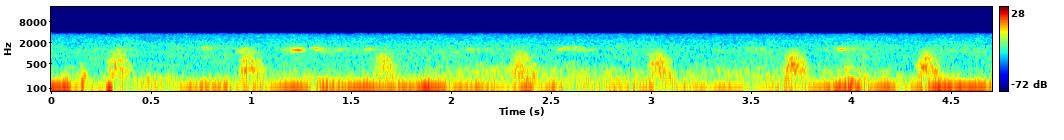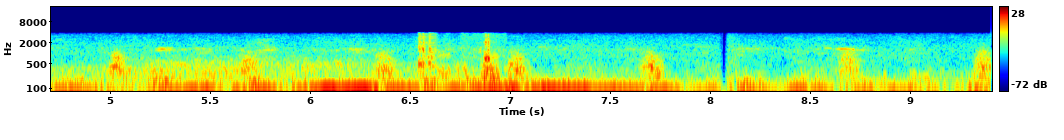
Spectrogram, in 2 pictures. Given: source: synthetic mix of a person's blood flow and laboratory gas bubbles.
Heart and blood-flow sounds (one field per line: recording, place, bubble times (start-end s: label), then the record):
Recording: Doppler ultrasound of blood flow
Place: subclavian vein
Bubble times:
6.52-6.99 s: bubbles
From the record:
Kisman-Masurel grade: 213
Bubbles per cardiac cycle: several, 3 to 8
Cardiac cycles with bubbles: 1 to 10%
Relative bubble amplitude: loud (0.450 to 0.775)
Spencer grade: 1 (occasional bubble signal discernible with the cardiac motion signal, with majority of cardiac periods free of bubbles)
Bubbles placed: anywhere in the cardiac cycle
